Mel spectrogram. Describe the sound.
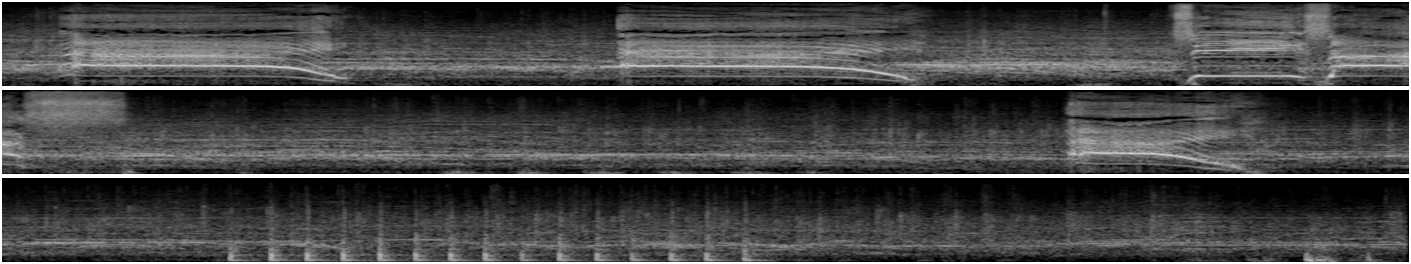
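A church audience shouts and whoops in praise during worship. Several loud bursts of voices slide downward in pitch between quieter stretches, followed by a run of rapid rhythmic claps.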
